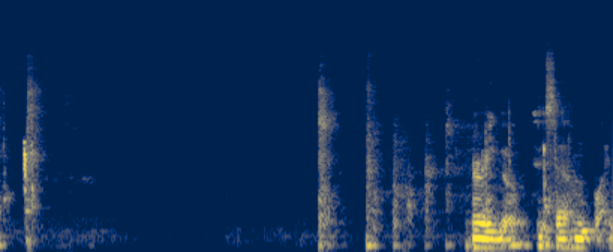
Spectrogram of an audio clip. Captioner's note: keyboard clicks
